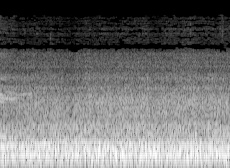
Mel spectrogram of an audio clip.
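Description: Steady road and engine noise inside a Jeep's cabin while driving, with a constant low drone.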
